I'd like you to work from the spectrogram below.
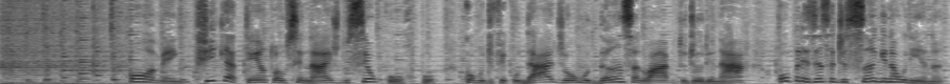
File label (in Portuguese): SPOT CÂNCER DE PROSTATA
